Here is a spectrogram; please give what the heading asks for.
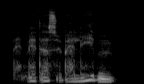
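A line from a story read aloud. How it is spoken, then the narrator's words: Quiet. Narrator (German): sagte Garrett leise zu Kate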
